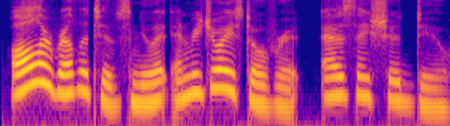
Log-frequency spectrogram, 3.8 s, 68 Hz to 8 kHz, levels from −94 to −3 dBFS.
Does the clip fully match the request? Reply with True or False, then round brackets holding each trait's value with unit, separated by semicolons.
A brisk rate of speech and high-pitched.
True (210 wpm; 210 Hz)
